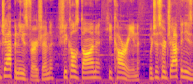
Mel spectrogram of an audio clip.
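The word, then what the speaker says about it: ヒカリン: version she calls don hikarin which is her japanese name hikari only with an n sound at the end in japanese adding an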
